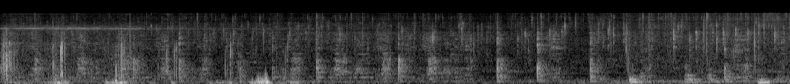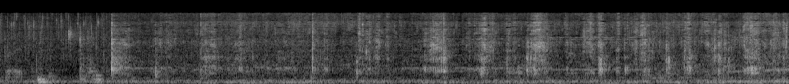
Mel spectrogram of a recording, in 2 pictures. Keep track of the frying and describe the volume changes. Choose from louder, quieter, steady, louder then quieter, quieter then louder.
louder.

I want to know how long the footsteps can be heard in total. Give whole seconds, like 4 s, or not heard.
6 s.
